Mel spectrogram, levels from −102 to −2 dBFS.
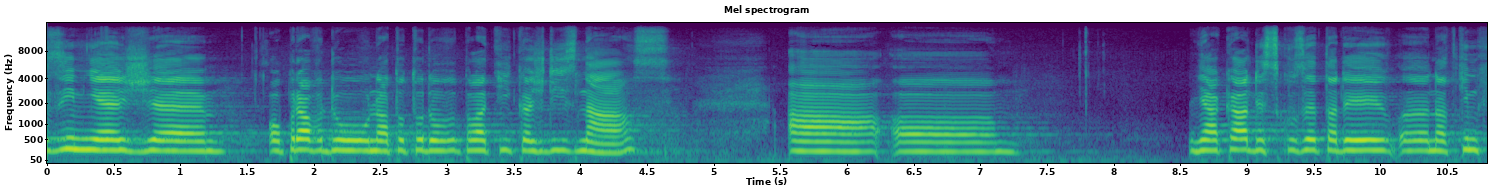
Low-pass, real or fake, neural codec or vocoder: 14.4 kHz; real; none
